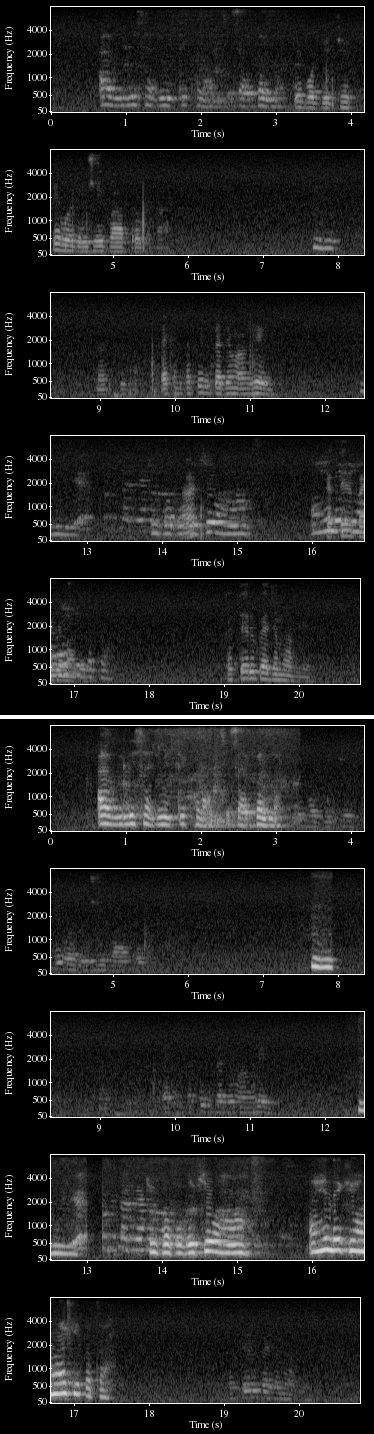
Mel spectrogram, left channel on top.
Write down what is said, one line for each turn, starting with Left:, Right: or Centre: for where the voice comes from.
Right: आबि गेलै सामने एतेक खेलाय छैय साइकिल लग
Left: एतेक बजैय छैय एतैय बजैय छय बाप रौ बाप
Right: हु
Left: आओ एखन कतेक रुपया जमा भेल
Right: हू ठिक कऽ क
Left: आँ
Right: देखियौ अहाँ अहीं
Left: कते
Right: देखियौ
Left: रुपआ
Right: हमरा
Left: जमा
Right: की
Left: भेल
Right: पता
Left: कते रुपैआ जमा भेल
